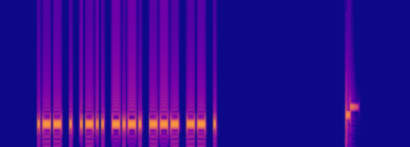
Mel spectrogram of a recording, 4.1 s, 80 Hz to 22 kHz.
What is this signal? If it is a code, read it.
Morse code, heard as a keyed tone, about 41 wpm, 700 Hz. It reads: WELCOME
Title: Seven Letter Words - 45wpm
